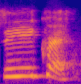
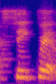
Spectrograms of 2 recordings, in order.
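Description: First: The word ends with a 'crest' sound. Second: The word ends with a plain 'cret' sound. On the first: The speaker calls it right. "It's C and then Crest" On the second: The speaker calls it wrong. "A lot of people think it's secret, but it's not secret"

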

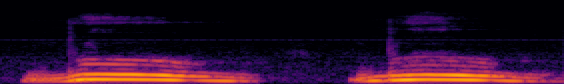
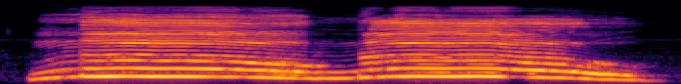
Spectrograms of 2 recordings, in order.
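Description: First: It is said softly. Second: It is said loudly.

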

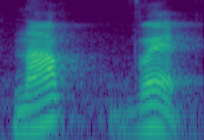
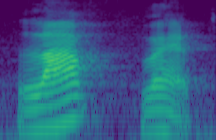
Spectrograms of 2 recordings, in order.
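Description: No difference in how they are said.

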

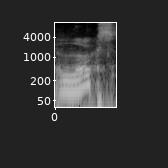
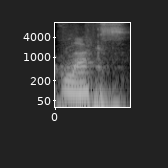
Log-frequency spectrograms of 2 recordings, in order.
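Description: First: The vowel is an oo sound, German style. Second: The vowel is an uh sound, English style. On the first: "I kind of want to say Lux because I'm German and then the U gets pronounced like that" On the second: "the A sound would be the normal Lux"

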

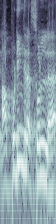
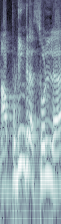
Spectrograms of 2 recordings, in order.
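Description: Both takes have the same delivery.

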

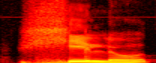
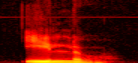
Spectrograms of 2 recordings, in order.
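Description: First: The word starts with an audible h sound. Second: The word starts directly with the vowel. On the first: The speaker calls it wrong. "No decimos hilo" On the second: The speaker calls it right. "la H es silenciosa"

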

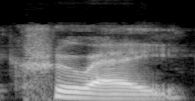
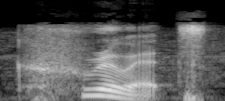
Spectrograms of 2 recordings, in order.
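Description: First: The final t sound is silent. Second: The final t sound is pronounced. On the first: This follows the French way and sounds a little pretentious. The speaker calls it wrong. "It's a little pretentious to call it a crouet" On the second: This is the common everyday way to say it. The speaker calls it right. "a lot of people say cruet"

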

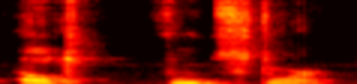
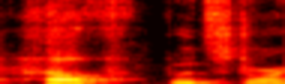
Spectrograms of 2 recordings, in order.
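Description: First: The h is dropped, in a Jamaican accent. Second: The h sound at the start is pronounced.

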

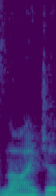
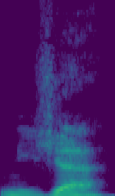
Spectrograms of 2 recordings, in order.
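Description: First: The stress is on the first syllable. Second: The stress is on the second syllable. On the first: It names the river. "the river is Niger" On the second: It names the country. "with stress on the second syllable"

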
